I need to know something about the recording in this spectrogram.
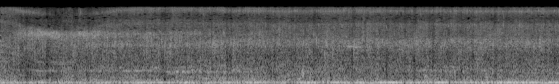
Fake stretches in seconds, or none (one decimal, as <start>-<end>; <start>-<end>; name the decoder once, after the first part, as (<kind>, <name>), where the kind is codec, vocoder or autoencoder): none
